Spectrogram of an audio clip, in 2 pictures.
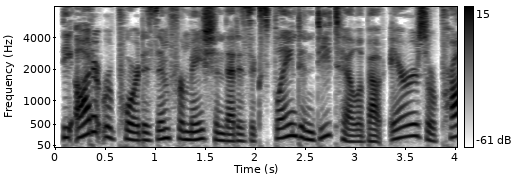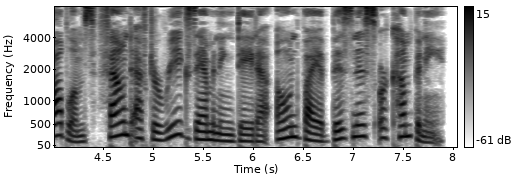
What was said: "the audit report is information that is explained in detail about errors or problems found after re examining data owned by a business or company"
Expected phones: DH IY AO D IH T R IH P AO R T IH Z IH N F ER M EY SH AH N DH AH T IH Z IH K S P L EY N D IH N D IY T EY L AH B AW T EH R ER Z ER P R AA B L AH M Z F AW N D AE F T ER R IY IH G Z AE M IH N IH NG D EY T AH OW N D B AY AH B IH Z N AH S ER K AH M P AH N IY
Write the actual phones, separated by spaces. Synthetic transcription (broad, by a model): DH IY AO D IH T R IH P AO R T IH Z IH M F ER M EY SH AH N DH AH T IH Z IH K S P L EY N D IH N D IY T EY L AH B AW T EH R ER Z ER P R AA B L AH M Z F AW N D AE F T ER R IY IH G Z AE M IH N IH NG D EY T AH OW N B AY AH B IH Z N AH S ER K AH M P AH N IY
